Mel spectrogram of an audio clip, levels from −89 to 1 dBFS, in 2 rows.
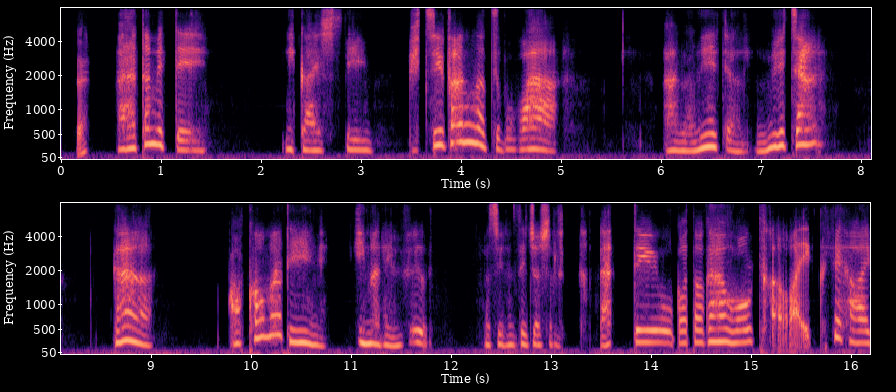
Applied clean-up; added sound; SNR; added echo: neural diffusion model UNIVERSE++.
